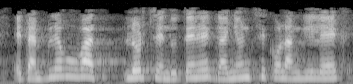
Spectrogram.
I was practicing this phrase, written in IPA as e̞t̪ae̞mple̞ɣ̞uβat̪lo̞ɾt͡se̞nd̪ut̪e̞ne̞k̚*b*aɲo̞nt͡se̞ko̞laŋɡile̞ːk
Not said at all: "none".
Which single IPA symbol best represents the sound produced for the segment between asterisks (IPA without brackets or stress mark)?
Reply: ɡ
